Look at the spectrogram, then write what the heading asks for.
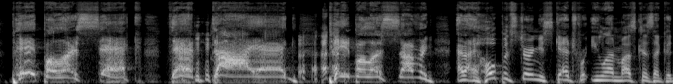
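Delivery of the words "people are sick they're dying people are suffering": very high, wild, shrill screaming with swooping pitch. Imagining audience members standing up in the SNL studio; acting out audience screaming. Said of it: "standing up and screaming".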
